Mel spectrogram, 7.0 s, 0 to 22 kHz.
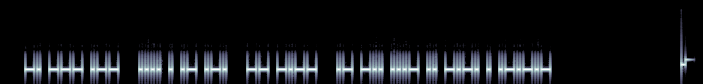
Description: Morse code, heard as a keyed tone, about 40 wpm, 700 Hz. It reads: NOW HEAR MY ADVICE.
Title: Sentences from Top 1100 Words 40wpm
